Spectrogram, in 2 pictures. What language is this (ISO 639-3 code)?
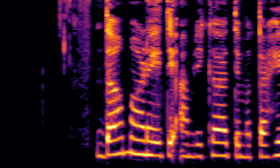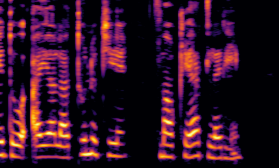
pus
